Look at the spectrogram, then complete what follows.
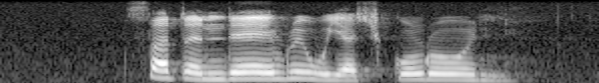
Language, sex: Venda, female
